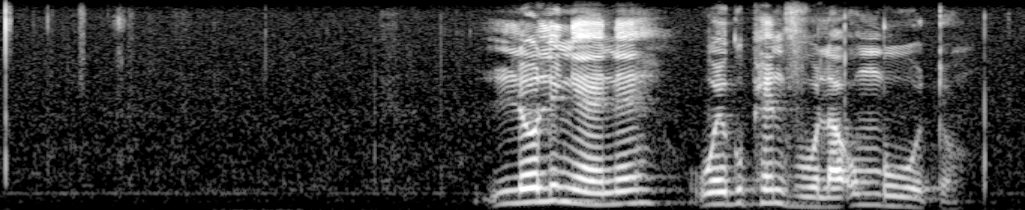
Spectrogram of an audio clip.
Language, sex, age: Swati, male, 26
